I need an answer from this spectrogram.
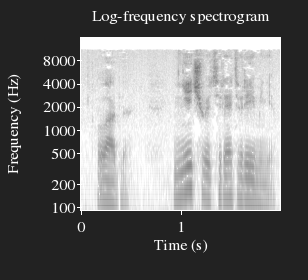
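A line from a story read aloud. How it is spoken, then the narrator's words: Deep sigh. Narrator (Russian): глубоко вздохнул Гровер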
